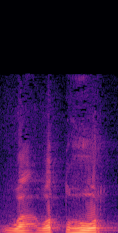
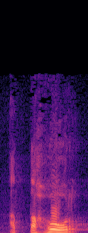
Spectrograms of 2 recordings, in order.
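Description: First: The first vowel is a rounded 'u' sound. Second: The first vowel is an open 'a' sound. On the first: It names the act of purification. "والطهور الفعل كذا" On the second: It names the purifying water itself. "الطهور هو نفس الماء"

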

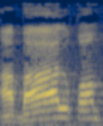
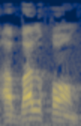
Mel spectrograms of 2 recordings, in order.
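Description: First: The vowel before the article is long. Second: The vowel before the article is short. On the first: The speaker calls it wrong. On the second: The speaker calls it right.

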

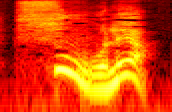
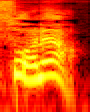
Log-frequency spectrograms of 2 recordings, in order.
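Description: First: It is pronounced the standard way. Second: It is pronounced the Beijing dialect way. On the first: The speaker calls it right. "正确读音咱得说念塑" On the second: The speaker calls it wrong. "这是北京话啊"

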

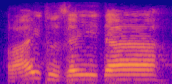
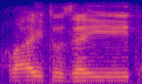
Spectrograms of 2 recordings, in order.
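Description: First: The last word ends in a long 'a' vowel. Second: The last word ends on a bare consonant.

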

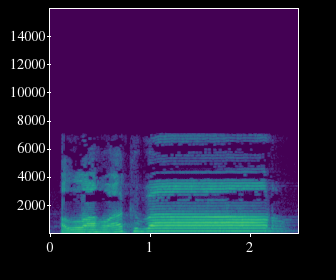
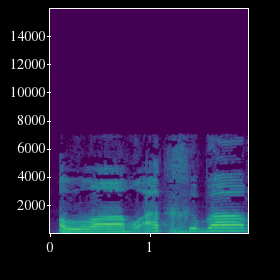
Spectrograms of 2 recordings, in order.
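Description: First: The b sound in Akbar is stretched out long. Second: The k in Akbar becomes a raspy kh sound. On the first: "mengucapkan panjang pada ba, pada kalimat akbarnya" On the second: "kafnya tidak disebutkan kaf, tetapi kha"

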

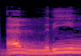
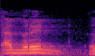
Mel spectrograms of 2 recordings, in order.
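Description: First: The r is said once and runs on. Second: The r is split off and repeated. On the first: The speaker calls it right. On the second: The speaker calls it wrong.

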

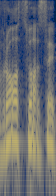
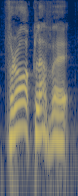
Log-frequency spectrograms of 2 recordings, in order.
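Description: First: It is said with native Polish sounds. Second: It is said with Italian-style letter sounds. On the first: This is how the name is actually pronounced. "così si pronuncia" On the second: This is how the name is written. "così è scritto"

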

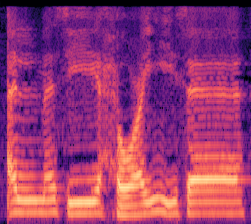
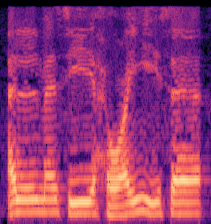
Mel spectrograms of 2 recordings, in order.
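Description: No difference in how they are said.

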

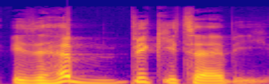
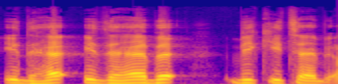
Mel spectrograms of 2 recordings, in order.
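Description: First: The two b sounds merge into one b. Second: The two b sounds are pronounced separately. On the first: The speaker calls it right. "On dit ... élision complète" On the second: The speaker calls it wrong. "On ne doit pas réciter"

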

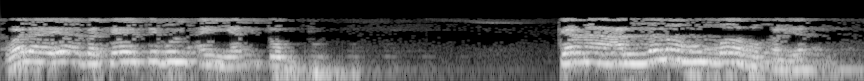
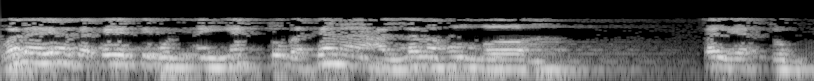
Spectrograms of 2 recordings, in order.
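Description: First: The pause comes after 'yaktub', before 'kama'. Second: The pause comes after 'Allah', before the last word. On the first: He should write as God taught him. "يعني فليكتب كما علمه الله" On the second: The writer should not refuse to write as God taught him. "ولا يأبى كاتب الأول"

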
